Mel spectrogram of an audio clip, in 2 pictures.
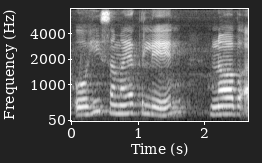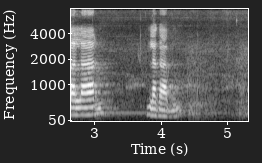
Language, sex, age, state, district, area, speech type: Maithili, female, 30-45, Bihar, Madhepura, urban, read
